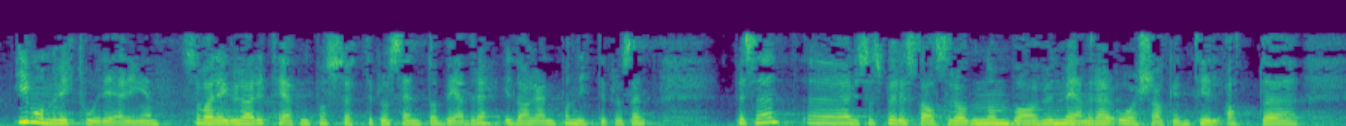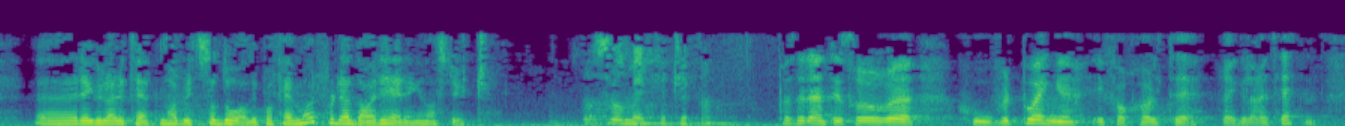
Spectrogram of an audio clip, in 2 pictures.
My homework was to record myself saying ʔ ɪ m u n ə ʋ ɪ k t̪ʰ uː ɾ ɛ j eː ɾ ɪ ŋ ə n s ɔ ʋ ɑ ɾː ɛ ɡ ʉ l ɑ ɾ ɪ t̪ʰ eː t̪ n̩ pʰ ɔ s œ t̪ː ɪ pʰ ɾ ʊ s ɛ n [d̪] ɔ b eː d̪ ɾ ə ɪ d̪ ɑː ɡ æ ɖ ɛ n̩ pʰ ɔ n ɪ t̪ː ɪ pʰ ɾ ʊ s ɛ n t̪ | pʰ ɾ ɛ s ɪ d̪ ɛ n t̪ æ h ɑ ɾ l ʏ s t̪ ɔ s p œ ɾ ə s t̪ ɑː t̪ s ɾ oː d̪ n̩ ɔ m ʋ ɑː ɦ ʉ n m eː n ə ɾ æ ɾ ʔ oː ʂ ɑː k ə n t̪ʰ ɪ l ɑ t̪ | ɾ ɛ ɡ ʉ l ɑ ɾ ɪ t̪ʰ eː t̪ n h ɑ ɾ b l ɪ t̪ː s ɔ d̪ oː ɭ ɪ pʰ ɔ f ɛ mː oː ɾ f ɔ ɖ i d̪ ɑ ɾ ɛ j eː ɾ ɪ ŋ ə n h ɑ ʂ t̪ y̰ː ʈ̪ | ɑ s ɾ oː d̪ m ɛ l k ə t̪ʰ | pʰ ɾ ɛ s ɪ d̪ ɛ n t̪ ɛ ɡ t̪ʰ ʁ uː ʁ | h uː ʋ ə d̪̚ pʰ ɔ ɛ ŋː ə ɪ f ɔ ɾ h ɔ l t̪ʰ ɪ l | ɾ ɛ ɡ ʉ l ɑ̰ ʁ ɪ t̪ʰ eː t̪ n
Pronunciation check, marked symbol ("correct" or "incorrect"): incorrect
